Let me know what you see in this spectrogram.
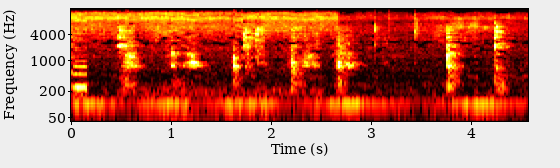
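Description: Sliced shallots, garlic and red chilies frying in hot oil in a wok, sizzling while a spatula stirs and scrapes them around the pan in short irregular strokes. The sizzle grows fainter about three seconds in.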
